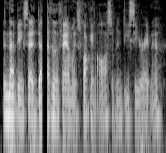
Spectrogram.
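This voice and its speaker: A man with a middle-pitched voice chats casually as a show co-host. He talks in a geeky, explanatory way, unscripted and conversational. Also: little pitch movement, quick pace, gravelly, a bit bright, breathy edge. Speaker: co-host of a gaming and comics news show.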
